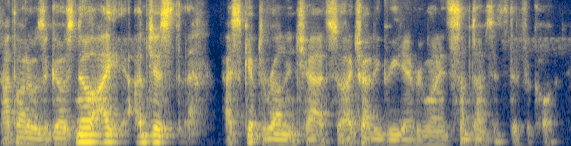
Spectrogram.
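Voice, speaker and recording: A man's voice: on the low side, steady tone, quick pace. A man hosting a live call-in show, chatting informally as he coaxes and greets listeners. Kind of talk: casual livestream chat. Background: background music.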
